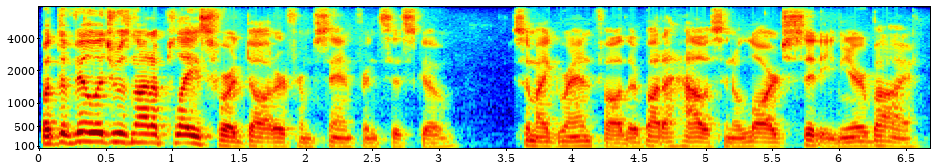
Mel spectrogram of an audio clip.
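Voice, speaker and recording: A man reading a picture book aloud as a narrator, in measured phrases that settle at the ends. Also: deep voice, lively intonation, a bit bright. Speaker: storybook reader.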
